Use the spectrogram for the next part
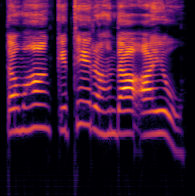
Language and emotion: Sindhi, neutral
